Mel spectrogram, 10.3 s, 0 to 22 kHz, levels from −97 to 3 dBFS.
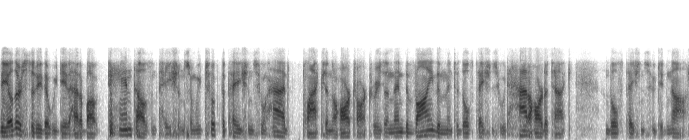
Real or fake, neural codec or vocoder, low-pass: real; none; 5.4 kHz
